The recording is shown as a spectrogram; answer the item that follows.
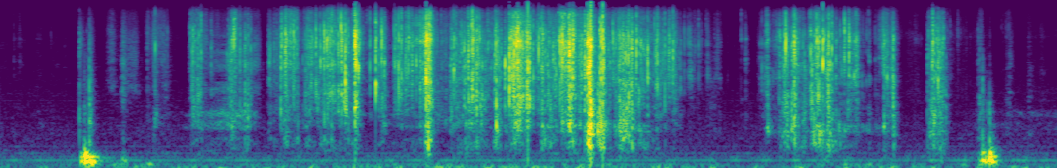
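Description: Foil trading-card pack wrapper being torn open and crinkled by hand, in crackly bursts from about two seconds in to about seven seconds, then again briefly near the end. There are two short soft knocks, one about a second in and one just before the end.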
